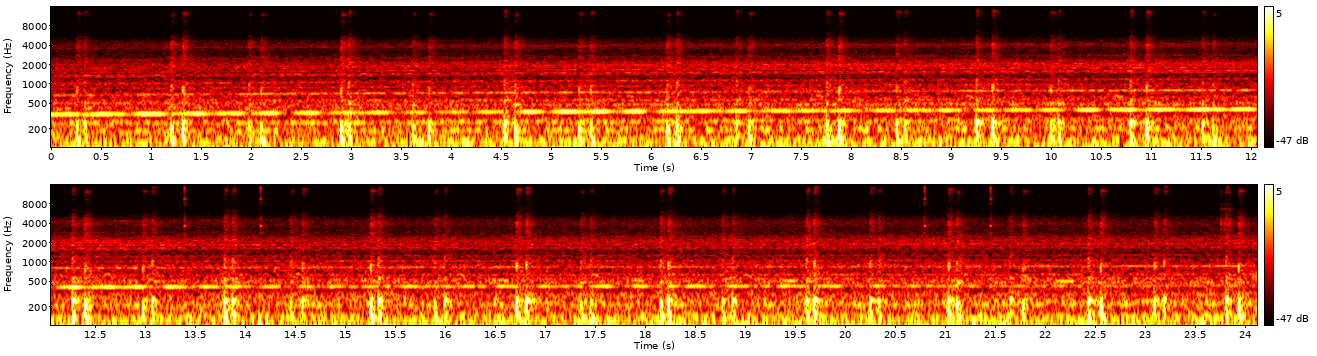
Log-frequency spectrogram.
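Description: A train's electric motor hums steadily, its whine rising slowly in pitch.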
